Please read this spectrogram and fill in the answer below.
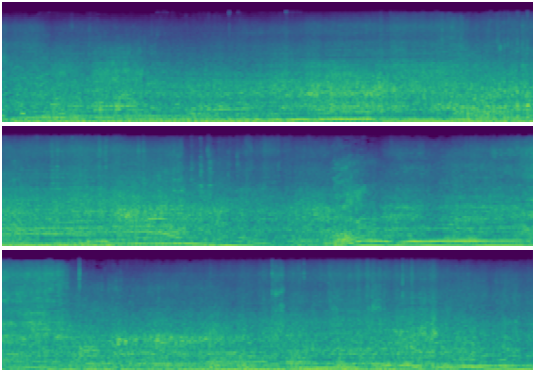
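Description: Several banger racing cars' engines running hard as they race round an oval track. About ten seconds in, one engine's pitch falls steeply and then picks up again.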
